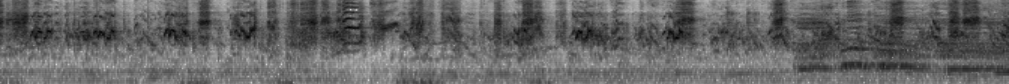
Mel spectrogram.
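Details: A breeding pair of budgerigars keeps up a scratchy squawking chatter in rhythmic bursts, harsh and high, with a softer lower warble creeping in toward the end.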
